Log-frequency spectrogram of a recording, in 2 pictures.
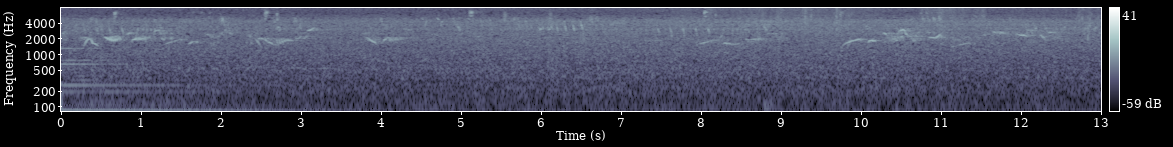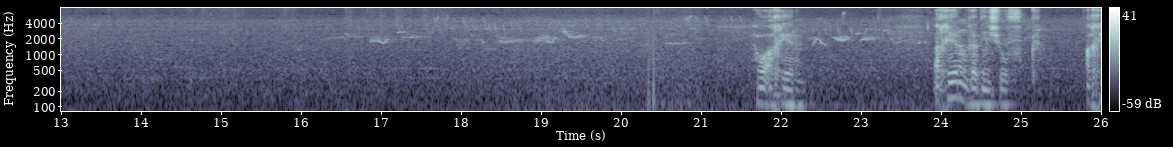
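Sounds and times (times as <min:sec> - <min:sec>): deep sustained tone: 0:00.0 - 0:04.0
outdoor background noise: 0:00.0 - 0:26.0
small birds chirping: 0:00.0 - 0:26.0.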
